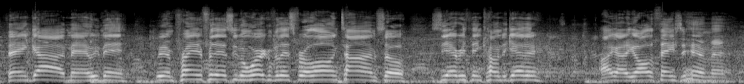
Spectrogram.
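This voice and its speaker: A young man, a college basketball player, giving emotional, halting answers in a postgame interview with lots of fillers. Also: high-pitched, steady tone. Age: young adult. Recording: noisy celebration crowd and music behind.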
